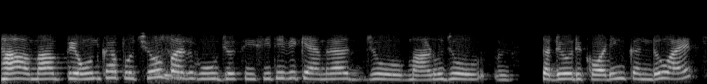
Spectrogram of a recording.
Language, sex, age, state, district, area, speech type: Sindhi, female, 18-30, Rajasthan, Ajmer, urban, conversation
